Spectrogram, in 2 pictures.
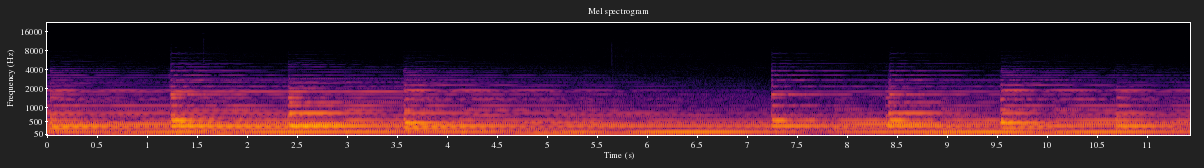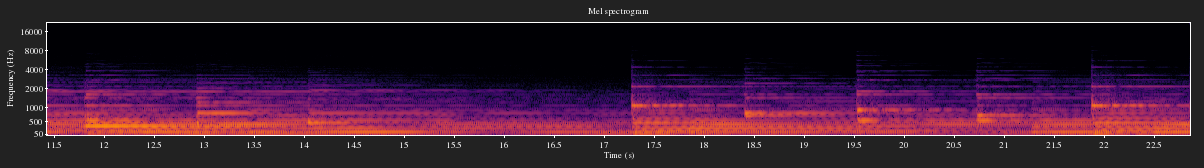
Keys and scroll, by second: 14.5 ctrl+i.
